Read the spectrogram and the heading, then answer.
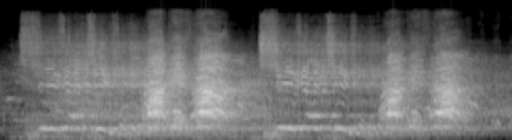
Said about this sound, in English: The energy was frantic and hostile. People shook their fists at the Indians across from them. Allah! Allah! Allah! The crowd was intense, shouting things like Allah is great and long live Pakistan.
